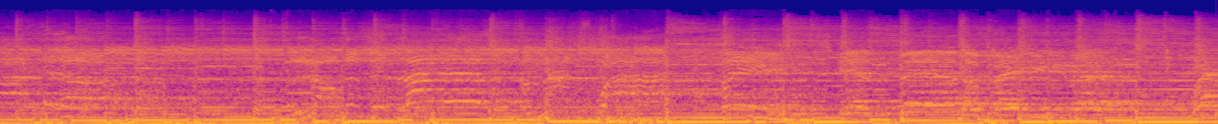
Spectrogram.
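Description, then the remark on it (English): A rock song at a steady, loud level, driven by a thin, buzzing distorted electric guitar over a pulsing bass line and drums, with dense harmonic layers throughout. “but that distorted guitar just has like no balls.”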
